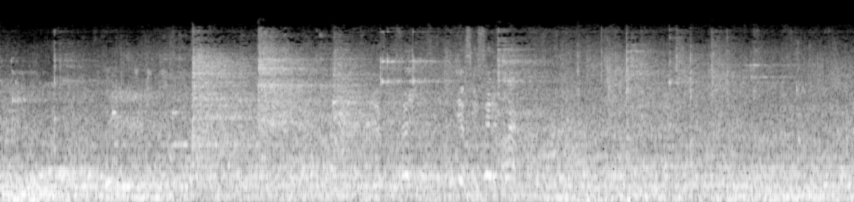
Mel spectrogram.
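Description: A crowd in a large hall cheers and shouts loudly.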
